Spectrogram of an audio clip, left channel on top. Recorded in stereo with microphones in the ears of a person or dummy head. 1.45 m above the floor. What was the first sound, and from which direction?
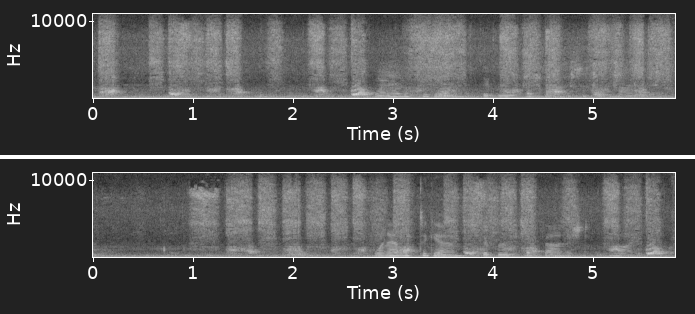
A woman speaking, 30° right (ahead or behind).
